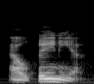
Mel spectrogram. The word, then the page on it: Albania: American English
